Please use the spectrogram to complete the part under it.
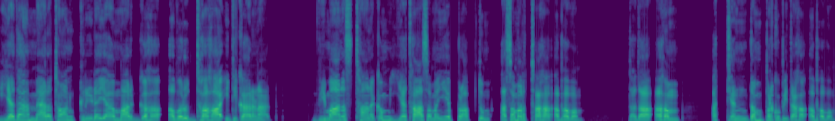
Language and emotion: Sanskrit, angry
